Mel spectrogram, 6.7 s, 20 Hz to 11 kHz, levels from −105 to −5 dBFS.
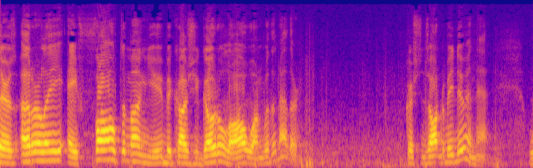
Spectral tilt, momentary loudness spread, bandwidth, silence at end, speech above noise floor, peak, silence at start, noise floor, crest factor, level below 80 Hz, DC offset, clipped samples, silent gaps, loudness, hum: -7.5 dB/octave; 16 LU; 7.8 kHz; 0 s; 31 dB; -2 dBFS; 0 s; -46 dBFS; 16 dB; -52 dBFS; under 0.1%; under 0.1%; none; -16 LUFS; none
